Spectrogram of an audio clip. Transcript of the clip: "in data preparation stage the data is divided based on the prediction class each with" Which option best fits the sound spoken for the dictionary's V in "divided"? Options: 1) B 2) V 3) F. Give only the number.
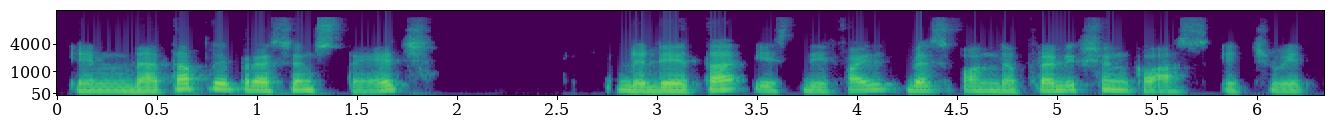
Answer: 3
